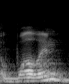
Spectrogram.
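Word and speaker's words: Wollen: Sorry, I pronounced his name wrong in the last video, but I believe it's Wallen, W-O-L-L-E-N.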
